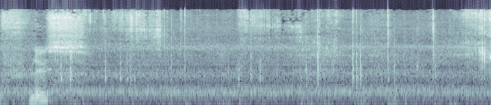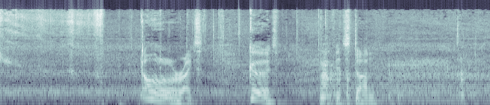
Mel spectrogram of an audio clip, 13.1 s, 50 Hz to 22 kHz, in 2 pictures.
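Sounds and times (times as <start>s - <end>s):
heat gun blowing air: 9.3s - 13.0s.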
